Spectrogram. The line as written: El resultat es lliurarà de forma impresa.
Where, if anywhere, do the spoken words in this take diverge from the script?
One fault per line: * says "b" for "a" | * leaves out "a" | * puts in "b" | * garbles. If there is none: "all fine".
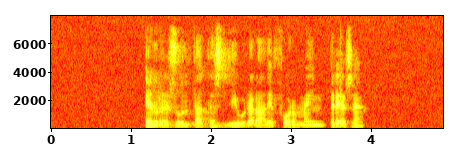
all fine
